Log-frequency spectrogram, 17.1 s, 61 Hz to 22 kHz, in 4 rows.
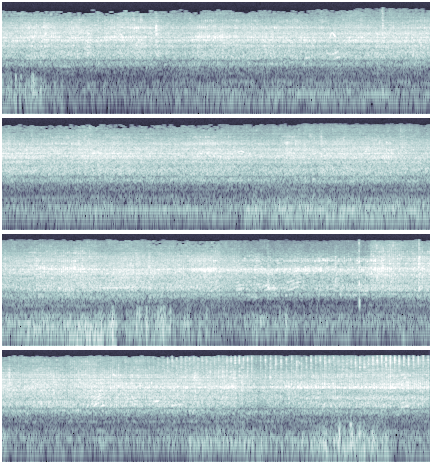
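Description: Kubota M6040SU tractor's four-cylinder diesel engine running steadily under load while pulling a rotary tiller through field soil.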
